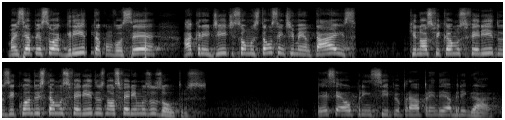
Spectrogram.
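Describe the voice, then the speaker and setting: A woman's voice: high voice, fairly bright tone. A woman pastor preaching a sermon, emphatic and putting rhetorical questions to the congregation.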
